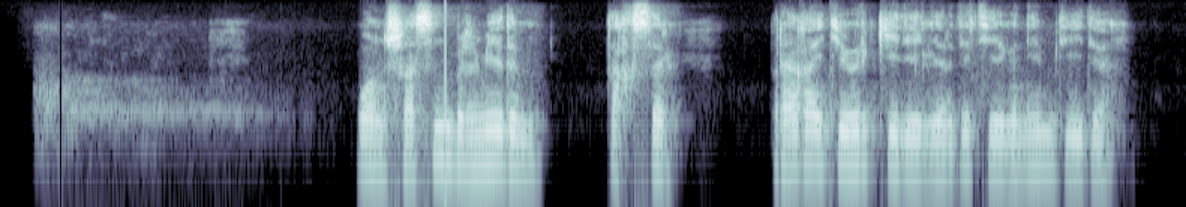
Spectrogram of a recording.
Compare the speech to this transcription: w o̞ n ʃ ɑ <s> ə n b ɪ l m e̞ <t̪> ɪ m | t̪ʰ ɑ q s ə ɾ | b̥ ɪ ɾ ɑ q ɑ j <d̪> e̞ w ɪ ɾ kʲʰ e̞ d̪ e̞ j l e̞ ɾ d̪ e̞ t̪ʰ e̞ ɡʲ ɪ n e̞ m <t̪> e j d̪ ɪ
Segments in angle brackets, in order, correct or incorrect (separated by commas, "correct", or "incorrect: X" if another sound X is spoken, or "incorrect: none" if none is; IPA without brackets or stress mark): correct, incorrect: d̪, incorrect: t̪, incorrect: d̪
